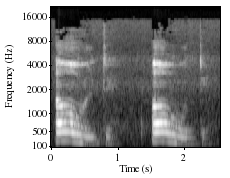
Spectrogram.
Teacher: en el caso de old, la O se pronuncia como una O terminando en una U. Es una O muy suelta.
